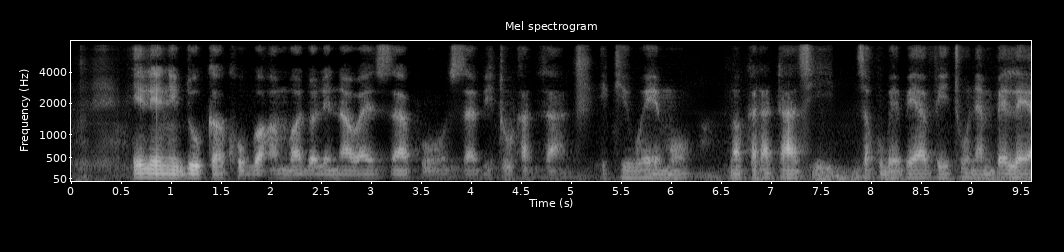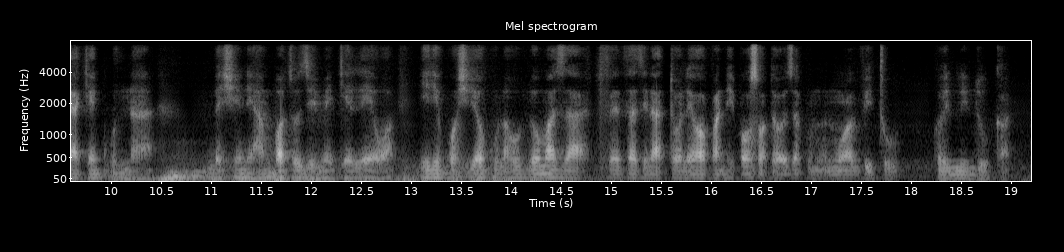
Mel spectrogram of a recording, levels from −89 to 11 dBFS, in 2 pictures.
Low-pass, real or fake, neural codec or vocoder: 7.2 kHz; fake; codec, 24 kHz, 0.5 kbps, DualCodec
